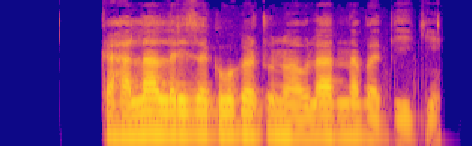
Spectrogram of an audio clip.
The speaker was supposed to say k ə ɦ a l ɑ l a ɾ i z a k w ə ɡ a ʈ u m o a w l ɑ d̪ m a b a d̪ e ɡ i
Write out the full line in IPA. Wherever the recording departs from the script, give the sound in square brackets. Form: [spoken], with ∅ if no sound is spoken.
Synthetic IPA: k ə ɦ a l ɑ l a ɾ i z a k w ə ɡ a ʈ u [n] o a w l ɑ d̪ [n] a b a d̪ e ɡ i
